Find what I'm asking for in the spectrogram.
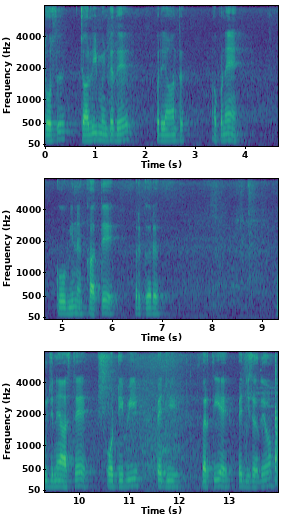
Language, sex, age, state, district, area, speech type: Dogri, male, 18-30, Jammu and Kashmir, Kathua, rural, read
